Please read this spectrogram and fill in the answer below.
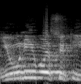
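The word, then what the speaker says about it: university: यूनिवर्सिटी, यू यानी vowel से शुरू हुआ है, फिर भी यहां पर उच्चारण यूनिवर्सिटी है यानी य यानी व्यंजन है, इसलिए ए का प्रयोग होगा।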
